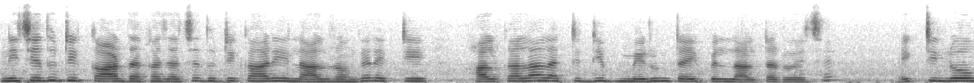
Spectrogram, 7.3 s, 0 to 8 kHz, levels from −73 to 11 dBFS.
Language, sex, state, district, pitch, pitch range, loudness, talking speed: Bengali, female, West Bengal, Paschim Medinipur, 230 Hz, 210-245 Hz, -19 LUFS, 195 wpm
